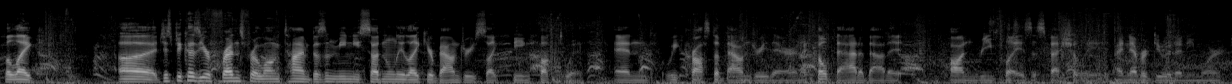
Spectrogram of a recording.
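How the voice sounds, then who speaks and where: Lower-voiced man chatting over noisy gameplay. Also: level tone, brisk. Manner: candid, chatty, swears freely. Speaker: speedrunner and streamer. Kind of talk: casual gameplay commentary.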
